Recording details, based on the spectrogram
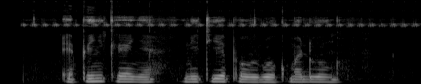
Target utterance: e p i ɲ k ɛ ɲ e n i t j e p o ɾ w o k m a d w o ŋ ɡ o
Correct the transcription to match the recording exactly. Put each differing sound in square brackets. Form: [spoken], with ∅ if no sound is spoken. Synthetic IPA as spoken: e p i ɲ k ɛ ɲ [a] n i t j e p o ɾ w o k m a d w o ŋ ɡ o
